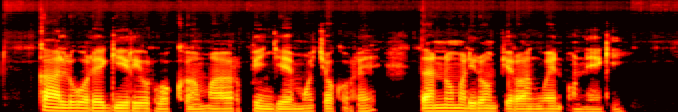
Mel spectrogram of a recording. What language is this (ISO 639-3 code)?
luo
